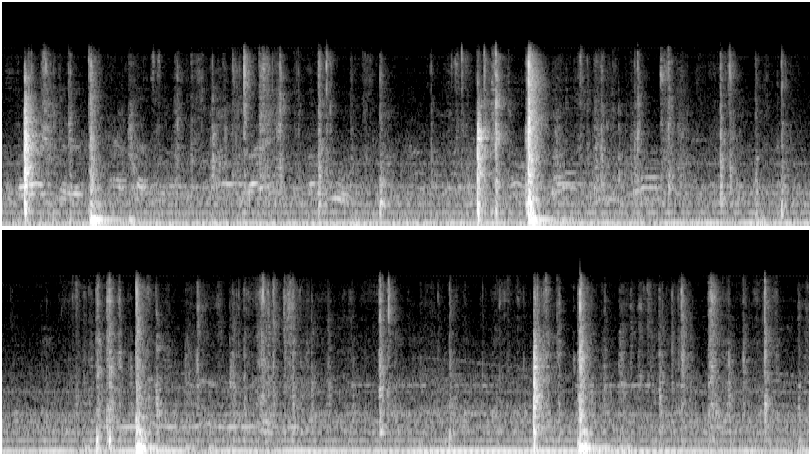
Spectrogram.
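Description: Trading cards and card packs handled on a tabletop: short, sharp clicks and knocks, often in pairs a fraction of a second apart, every few seconds over a steady low hum.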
